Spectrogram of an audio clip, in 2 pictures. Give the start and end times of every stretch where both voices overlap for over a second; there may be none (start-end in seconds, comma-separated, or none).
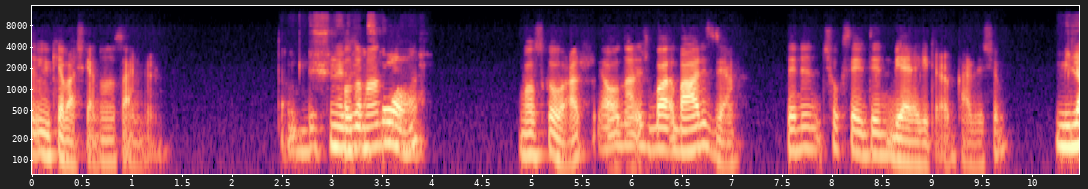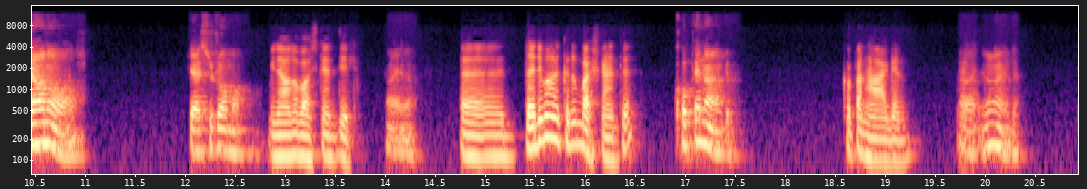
none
